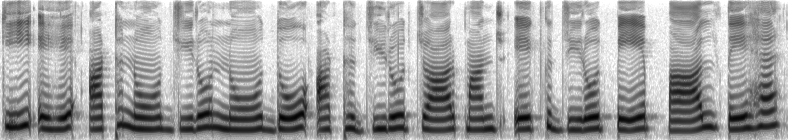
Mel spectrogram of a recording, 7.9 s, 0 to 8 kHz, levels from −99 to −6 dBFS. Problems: none marked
